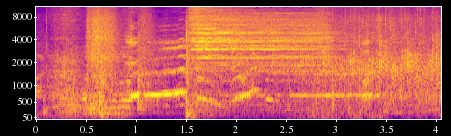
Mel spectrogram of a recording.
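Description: A Moravian folk brass band with a drum kit plays a short burst: a drum and cymbal hit, then a held brass chord from about a second and a half in.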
